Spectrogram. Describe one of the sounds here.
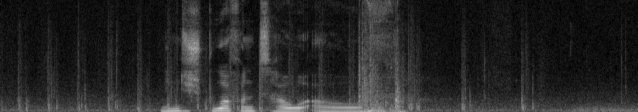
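Footsteps patter quickly on a stone path.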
